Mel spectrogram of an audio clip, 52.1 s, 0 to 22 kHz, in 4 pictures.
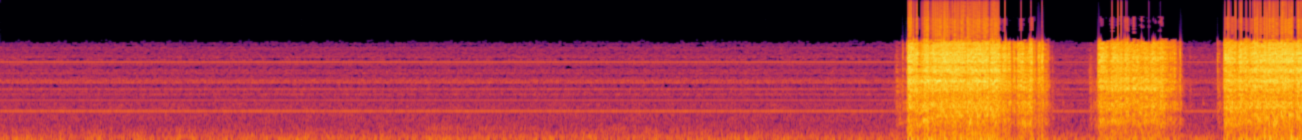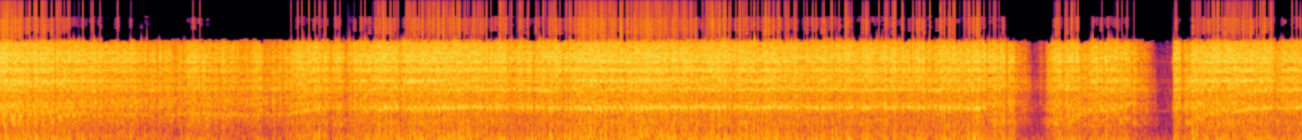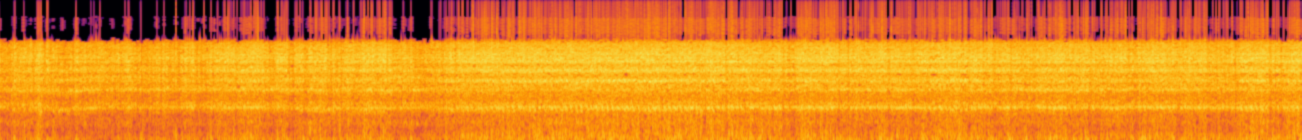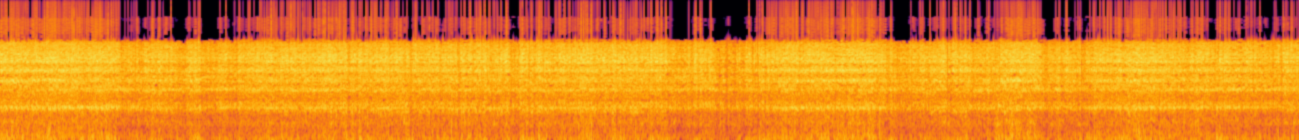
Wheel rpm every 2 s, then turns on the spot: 0, 0, 0, 0, 60, 60, 120, 160, 210, 220, 230, 150, 140, 230, 230, 220, 220, 230, 230, 220, 220, 210, 210, 220, 220, 230.
none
